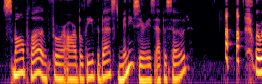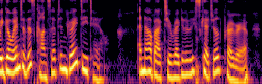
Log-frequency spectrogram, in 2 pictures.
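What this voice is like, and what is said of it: Announcer-style podcast voice. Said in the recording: “Thanks for putting the podcast voice on.”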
